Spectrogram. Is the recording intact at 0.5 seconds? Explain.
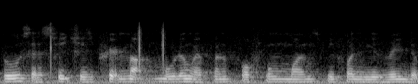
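No. A loud pop at 0.51 to 0.53 s, likely a voltage spike, spikes about 15 dB over the speech: a sharp waveform spike, a full-height vertical stripe on a spectrogram.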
